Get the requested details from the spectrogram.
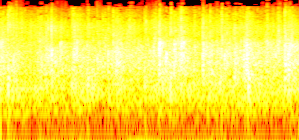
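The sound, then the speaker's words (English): A large audience claps in a dense, sustained burst of applause to the Lord during a sermon, lasting a couple of seconds, with steady fast overlapping claps and no voices standing out. “Give a clap of you unto the Lord.”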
